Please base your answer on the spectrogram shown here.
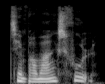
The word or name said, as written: temperamentsfuld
